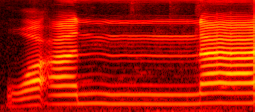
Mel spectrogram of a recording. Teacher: نون مشدد ہے اور نون مشدد پر ہمیشہ غنہ ہوتا ہے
